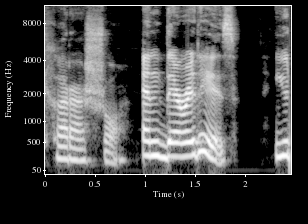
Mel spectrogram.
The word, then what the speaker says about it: хорошо: And хорошо, the stress is on the final syllable. Хорошо. And both are stressed or sound reduced to A.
